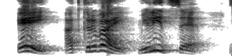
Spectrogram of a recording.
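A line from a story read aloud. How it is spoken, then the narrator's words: Shouting. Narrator (Russian): закричал один из милиционеров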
